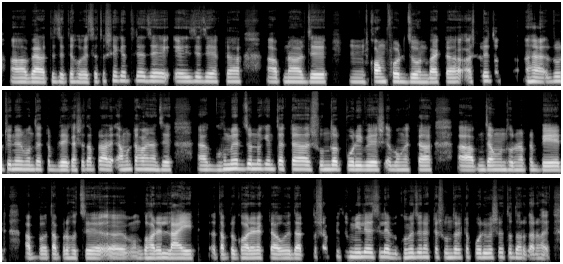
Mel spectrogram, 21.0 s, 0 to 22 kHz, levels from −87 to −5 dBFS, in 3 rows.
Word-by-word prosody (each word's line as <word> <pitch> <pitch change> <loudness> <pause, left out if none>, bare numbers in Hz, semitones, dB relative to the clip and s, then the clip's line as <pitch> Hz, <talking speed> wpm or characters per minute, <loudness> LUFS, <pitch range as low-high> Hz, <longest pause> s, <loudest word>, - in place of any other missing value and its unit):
আ - - +2 0.2
বেড়াতে 145 +1 +4
যেতে 150 +1 -2
হয়েছে। 145 +1 -2
তো 170 - -10
সেক্ষেত্রে 185 0 -3
যে, 175 - +3 0.3
এই 165 - +1
যে, 170 - 0
যে 165 - +2
একটা 160 +1 -3 0.5
আপনার 155 0 +1
যে 150 - +6 0.4
উম 150 -1 -5
comfort 160 -1 +4
zone 145 -1 +3
বা 145 - +4
একটা 150 +1 -2 0.2
আসলেই 180 +4 -3
তো - - -9 0.4
হ্যাঁ, 160 -2 +3
রুটিন 175 0 -1
এর 170 - +1
মধ্যে 165 0 0
একটা 165 - -8
ব্রেক 150 0 +3
আসে। 150 +2 -7
তারপর 165 +1 -2
আর - - +3
এমনটা 170 +2 -1
হয় 170 -1 +2
না - - +1
যে 155 - +2 0.4
অ্যা 160 - 0 0.2
ঘুমের 180 +3 +3
জন্য 185 -1 +3
কিন্তু 180 0 -2
একটা 175 0 +2 0.2
সুন্দর 165 0 +3
পরিবেশ। 155 -1 +3
এবং 155 0 -3
একটা 150 0 0 0.5
আ - - +5 0.3
যেমন 155 0 +3
ধরুন 150 -1 -1
আপনার 150 +1 -7
বেড, 145 0 +5 0.3
আপ - - 0 0.2
তারপরে 145 0 -1
হচ্ছে 150 +1 -2 0.2
অ্যা 75 -1 0
ঘরের 150 +1 +3
লাইট, 145 0 +4 0.2
অ্যা - - -9
তারপর 140 +1 -1
ঘরের 150 0 +4
একটা 150 - -4
ওয়েদার। 145 -1 +1
তো, - - -21
সবকিছু 200 -9 -10
মিলিয়ে-ঝিলিয়ে 180 0 +1
ঘুমের 170 +2 0
জন্য 180 0 0
একটা 170 - -7
সুন্দর 165 0 -1
একটা 175 +1 -9
পরিবেশের 165 +1 -1
তো 170 - -3
দরকার 150 -3 -3
হয়। - - -4
160 Hz, 200 wpm, -23 LUFS, 150-170 Hz, 0.5 s, যে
